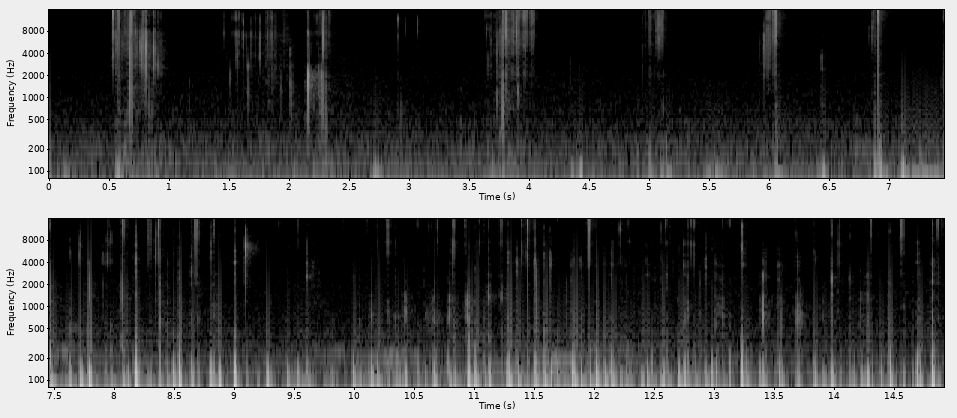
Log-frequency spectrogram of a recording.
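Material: Beeswax.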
